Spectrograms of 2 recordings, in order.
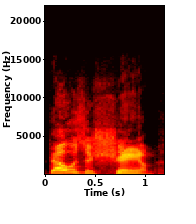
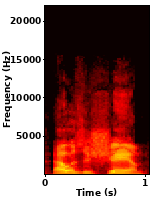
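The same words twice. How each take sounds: The two takes are said the same way.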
